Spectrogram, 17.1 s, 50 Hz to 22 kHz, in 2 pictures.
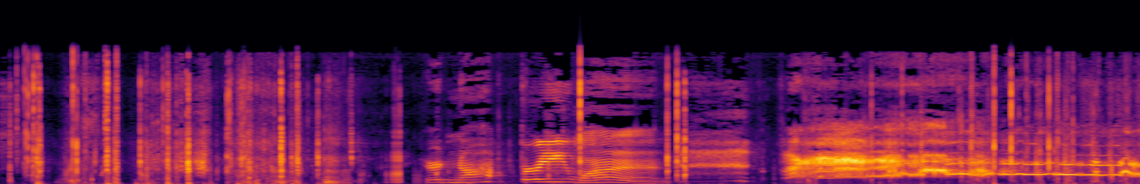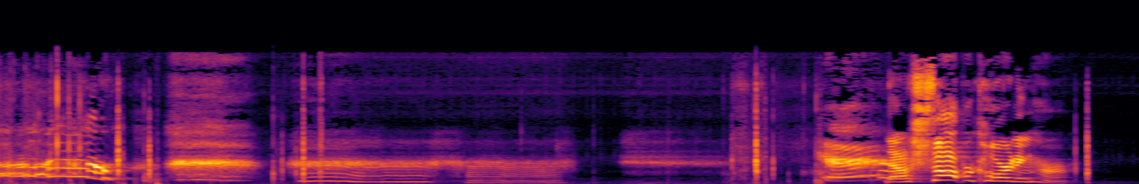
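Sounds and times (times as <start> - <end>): child squealing and whining: 5.9 - 9.6, 14.7 - 15.5.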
